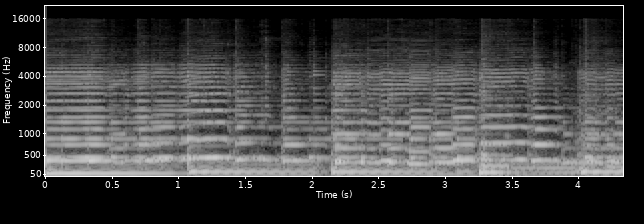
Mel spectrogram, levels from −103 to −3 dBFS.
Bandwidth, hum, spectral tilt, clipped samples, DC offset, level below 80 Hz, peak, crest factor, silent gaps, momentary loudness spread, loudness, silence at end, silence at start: 9.4 kHz; none; -7.5 dB/octave; under 0.1%; under 0.1%; -36 dBFS; -14 dBFS; 14 dB; none; 5 LU; -29 LUFS; 0 s; 0 s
